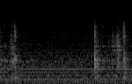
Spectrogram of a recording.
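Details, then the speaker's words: Power Macintosh 6500/275 with an IDE hard drive: sharp, irregular clicks over a faint electronic hum as the failing drive tries and fails to spin up at power-on. "listen carefully that clicking is the hard Drive attempting to spin"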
